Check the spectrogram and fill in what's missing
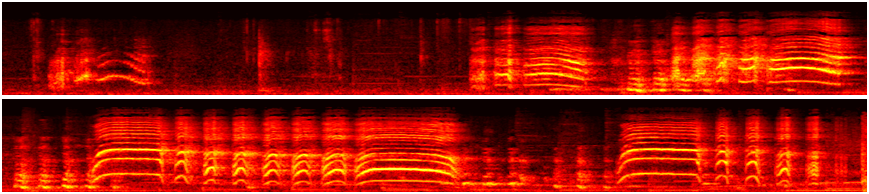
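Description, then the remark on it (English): A parrot cackles wildly: bursts of loud, raspy, laugh-like squawks with swooping pitch, coming in rapid runs with short pauses, after a brief quieter call at the start. “And now, for your listening pleasure, here's a parrot I found on YouTube, cackling wildly.”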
